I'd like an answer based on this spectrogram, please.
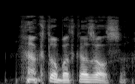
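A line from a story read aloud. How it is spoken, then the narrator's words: Snort. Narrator (Russian): хмыкнул Каэтан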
